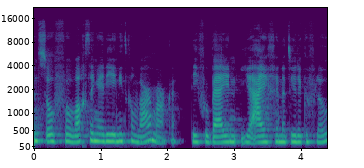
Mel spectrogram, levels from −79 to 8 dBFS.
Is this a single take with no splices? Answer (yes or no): no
